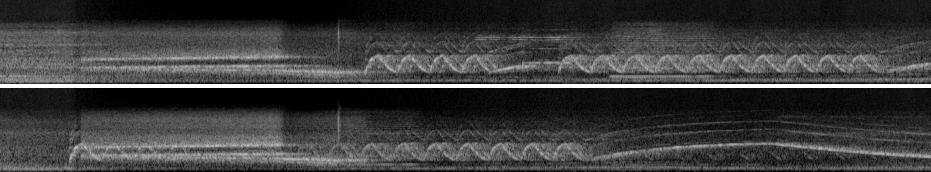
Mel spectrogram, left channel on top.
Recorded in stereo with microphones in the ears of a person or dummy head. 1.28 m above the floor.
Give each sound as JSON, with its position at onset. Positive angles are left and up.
{"t": 0.8, "sound": "a whoosh", "side_deg": -20, "distance_m": 0.5}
